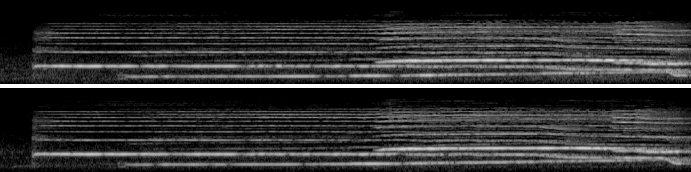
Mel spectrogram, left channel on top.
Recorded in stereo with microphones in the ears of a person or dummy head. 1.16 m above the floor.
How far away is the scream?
About 1.6 m.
